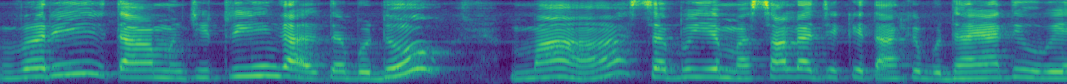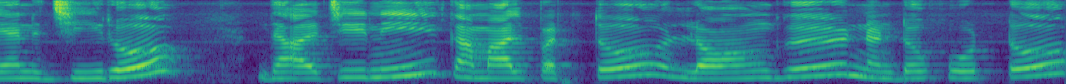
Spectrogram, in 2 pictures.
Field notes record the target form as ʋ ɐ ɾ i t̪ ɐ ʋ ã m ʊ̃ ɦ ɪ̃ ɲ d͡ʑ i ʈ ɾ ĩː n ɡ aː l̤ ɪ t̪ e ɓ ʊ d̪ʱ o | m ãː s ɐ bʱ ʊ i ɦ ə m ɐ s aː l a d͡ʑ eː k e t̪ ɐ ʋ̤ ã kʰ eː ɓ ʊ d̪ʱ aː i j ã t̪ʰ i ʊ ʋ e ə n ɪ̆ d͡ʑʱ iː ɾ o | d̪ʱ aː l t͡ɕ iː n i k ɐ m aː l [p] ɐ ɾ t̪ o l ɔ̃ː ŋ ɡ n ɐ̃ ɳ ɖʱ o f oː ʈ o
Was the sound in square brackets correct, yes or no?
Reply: yes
